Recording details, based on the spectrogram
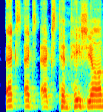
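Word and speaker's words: XXXTentacion: Earlier this year, we had the trial of XXX Tentacion. I'm told that's how it's pronounced.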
